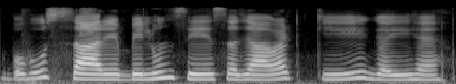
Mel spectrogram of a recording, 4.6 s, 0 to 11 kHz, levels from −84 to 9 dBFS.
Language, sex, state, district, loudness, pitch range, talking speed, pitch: Hindi, female, Jharkhand, Ranchi, -16 LUFS, 195-225 Hz, 105 wpm, 200 Hz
